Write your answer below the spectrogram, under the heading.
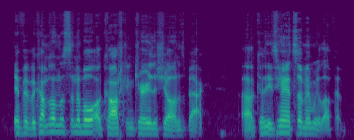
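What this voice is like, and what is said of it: Hoarse, strained voice. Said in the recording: “my voice is a little shot, as you can tell ... I have a cough drop in”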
